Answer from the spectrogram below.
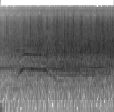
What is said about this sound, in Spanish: Gran ovación para Juan Antonio.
